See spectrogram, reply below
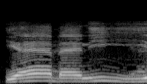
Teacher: عندي ياء مشددة، خدوا بالكم في الوصل لابد من بيان التشديد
